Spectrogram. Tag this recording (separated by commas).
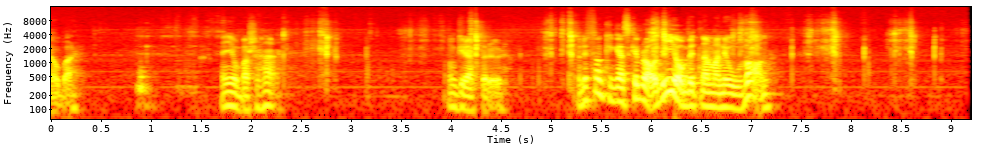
Filing (rasp), Rub, Wood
